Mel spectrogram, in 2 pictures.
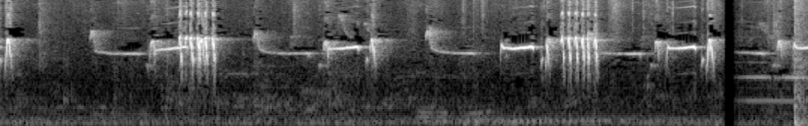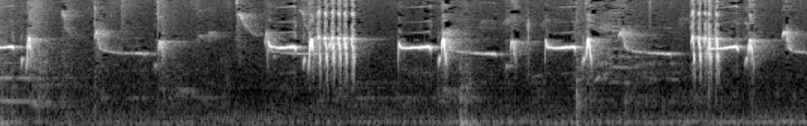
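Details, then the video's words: A female prinia, calling to stimulate other prinias, gives quick, high chipping notes with short upward hooks. The notes come in rapid runs several times a second, over a faint low rumble. "Prenjak Betina Gacor"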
